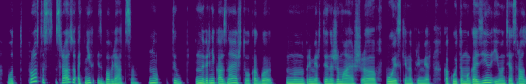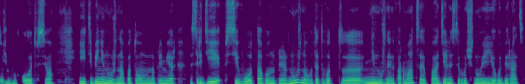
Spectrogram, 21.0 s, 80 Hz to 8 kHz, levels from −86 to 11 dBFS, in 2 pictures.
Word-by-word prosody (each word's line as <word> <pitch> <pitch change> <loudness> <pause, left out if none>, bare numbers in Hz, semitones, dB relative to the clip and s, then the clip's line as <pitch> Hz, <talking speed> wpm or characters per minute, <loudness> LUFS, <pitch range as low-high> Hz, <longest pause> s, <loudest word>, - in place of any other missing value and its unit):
вот 190 0 -1 0.2
просто 305 -3 0
с 225 0 -7
сразу 225 +7 0
от 170 - -4
них 210 +2 +3
избавляться. 170 -5 -2 0.2
Ну, 210 0 +2 0.2
ты 195 -4 -1 0.3
наверняка 195 -1 +4
знаешь, 195 +4 +1
что, 155 -6 -5
как 145 0 -2
бы, 150 -1 0 0.3
ну, 180 -2 +3
например, 160 -1 0
ты 165 0 0
нажимаешь, 155 -3 0
э, - - -3 0.3
в - - -27
поиске, 150 -6 +2
например, 140 0 -3 0.2
какой-то 160 0 -1
магазин, 165 +9 +3
и 170 -7 -2
он 150 -1 0
те 155 0 -2
сразу 160 +2 -2
же 150 -1 -5
выходит 155 +2 -1
всё. - - -4 0.5
И 160 -2 +2
тебе 170 +4 +2
не 175 +1 +6
нужно 175 -4 +4
потом, 150 0 -2
например, 150 0 -1 0.3
среди 165 -1 +2
всего 165 -3 +1
того, 155 0 -1
например, 150 0 -1
нужного, 200 0 +3
вот 150 - -8
это 160 0 -2
вот, 150 -1 -1 0.2
ненужная 165 +3 +3
информация, 165 +3 -2
по 155 - -2
отдельности 160 +2 0
вручную 155 +3 -1
ее 145 0 0
выбирать. 145 -3 -3
160 Hz, 150 wpm, -22 LUFS, 150-180 Hz, 0.5 s, не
